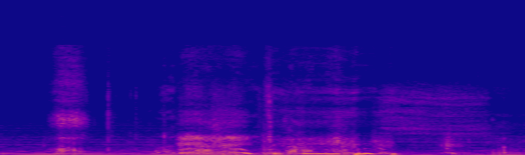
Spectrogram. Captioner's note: moses sobbing loudly; sniffling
